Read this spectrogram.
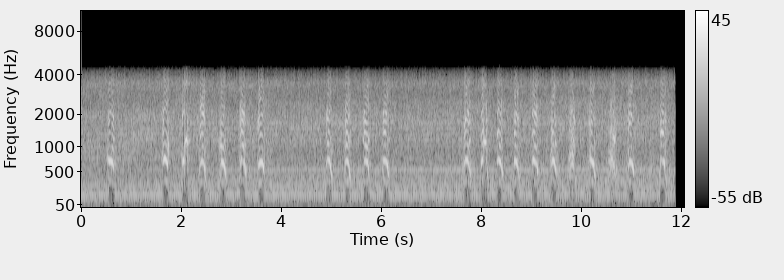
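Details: A collie barks at a tractor in sharp, repeated, excited bursts, often two or three quick barks at a time, over the steady hum of the tractor's engine.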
